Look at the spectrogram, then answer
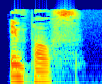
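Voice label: "impulse" British English; The arts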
